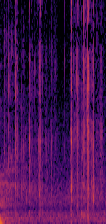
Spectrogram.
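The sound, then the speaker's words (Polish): Stuck-together pages of a Bible being pried apart: a quiet run of crisp little crackles and crinkly ticks, irregular and brief, with no voices. “Boże, mam sklejoną kartkę tu.”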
